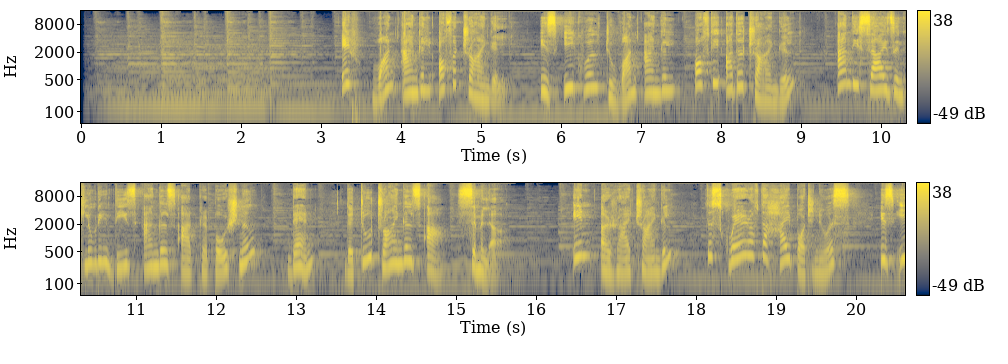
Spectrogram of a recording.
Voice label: English international e-learning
